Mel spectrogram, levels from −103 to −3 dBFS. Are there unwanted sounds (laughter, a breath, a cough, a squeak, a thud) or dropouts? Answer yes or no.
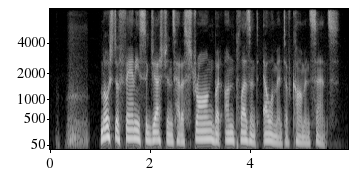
yes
